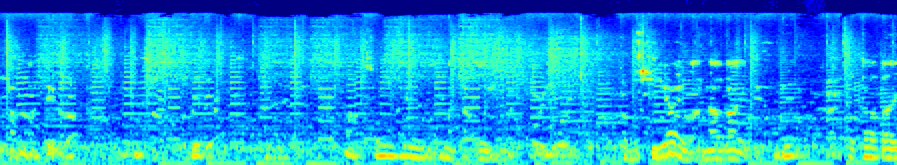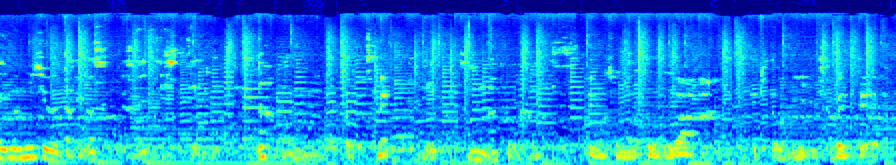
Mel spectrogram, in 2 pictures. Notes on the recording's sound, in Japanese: 録音環境がまだ整ってないので、ノイズが大きいですが、 次からはもう少し改善できる・・・かな？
